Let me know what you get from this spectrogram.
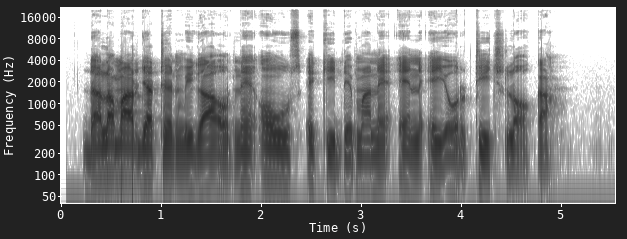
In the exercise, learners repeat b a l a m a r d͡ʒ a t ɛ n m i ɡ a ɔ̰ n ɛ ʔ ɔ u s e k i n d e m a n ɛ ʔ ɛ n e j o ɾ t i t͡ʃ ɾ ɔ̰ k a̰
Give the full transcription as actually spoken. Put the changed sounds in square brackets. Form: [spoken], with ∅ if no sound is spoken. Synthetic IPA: [d] a l a m a r d͡ʒ a t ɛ n m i ɡ a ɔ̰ n ɛ ʔ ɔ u s e k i n d e m a n ɛ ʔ ɛ n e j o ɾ t i t͡ʃ [l] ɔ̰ k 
